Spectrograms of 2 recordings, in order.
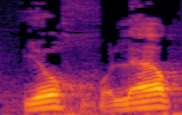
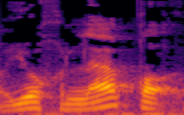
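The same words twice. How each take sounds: First: The q ends with a light, small bounce. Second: The q ends with a strong echoing bounce. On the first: The speaker calls it right. "Yukhlaq qalqalah sughra" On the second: The speaker calls it wrong.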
